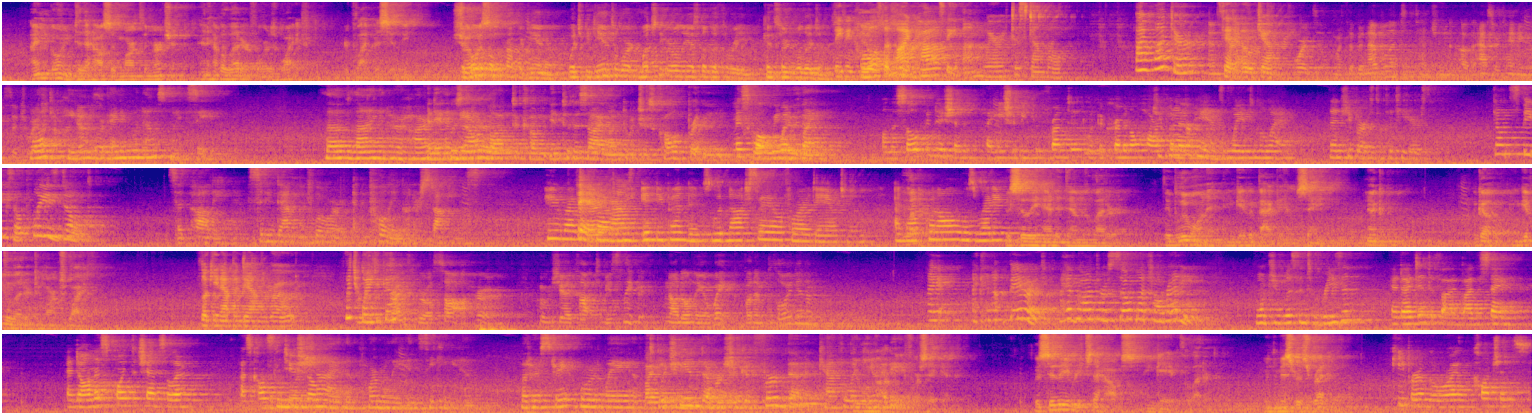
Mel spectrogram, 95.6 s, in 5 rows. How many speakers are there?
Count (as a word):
ten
